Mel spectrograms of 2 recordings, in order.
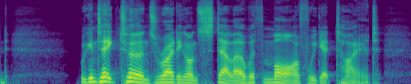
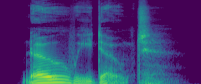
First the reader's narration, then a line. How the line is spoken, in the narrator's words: Das said, gently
